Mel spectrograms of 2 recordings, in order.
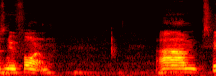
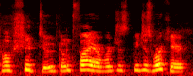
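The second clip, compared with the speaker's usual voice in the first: cowering; 4 semitones higher, 4 dB quieter than usual. Retold or imitated. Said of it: "shrivel down".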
